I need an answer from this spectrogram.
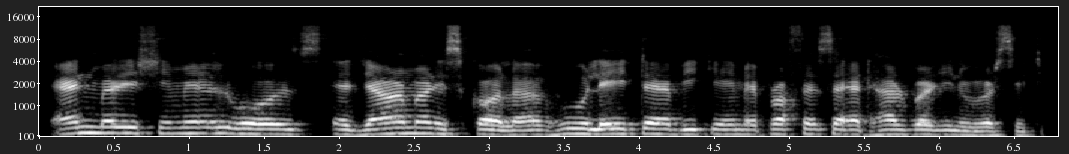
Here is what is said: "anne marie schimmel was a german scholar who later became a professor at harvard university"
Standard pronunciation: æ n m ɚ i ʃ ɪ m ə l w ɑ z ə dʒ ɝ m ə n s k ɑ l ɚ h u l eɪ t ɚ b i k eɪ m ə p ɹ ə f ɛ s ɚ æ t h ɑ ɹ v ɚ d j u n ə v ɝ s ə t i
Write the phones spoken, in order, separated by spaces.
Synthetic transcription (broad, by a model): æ n m ɚ i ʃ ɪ m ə l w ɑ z ə dʒ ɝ m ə n s k ɑ l ɚ h u l eɪ t ɚ b i k eɪ m ə p ɹ ə f ɛ s ɚ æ t h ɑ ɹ b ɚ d j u n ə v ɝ s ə t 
